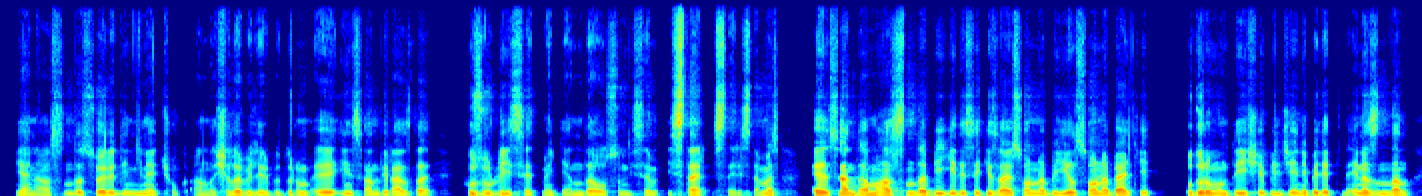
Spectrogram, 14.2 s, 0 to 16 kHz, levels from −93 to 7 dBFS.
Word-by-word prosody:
Yani, 110 0 -5
aslında 105 +10 -5
söylediğin, 115 0 0
yine 120 -3 -3
çok 80 +4 -21
anlaşılabilir 85 0 -3
bir 85 -2 -12
durum, 140 - -6
eee, 95 -1 +3
insan 110 -2 -5
biraz 100 -3 -1
da 105 +1 -1 0.3
huzurlu 100 0 -1
hissetmek, 90 -2 -5
yanında 85 +1 -3
olsun 85 +2 -5
isem 90 0 -9
ister, - - +1
ister 75 -1 -8
istemez. 75 - -4 0.3
Eee, 125 0 +8
sen 145 +9 +5
de - - +1
ama 180 -1 +4
aslında 155 -1 +3
bir 140 - +3
7-8 125 -1 -1
ay 125 -1 +5
sonra, 125 -1 -1
1 120 - -1
yıl 120 +1 +5
sonra 120 0 +1
belki 115 +1 +3 0.4
bu 100 - -2
durumun 115 +5 +5
değişebileceğini 120 +4 -1
belirttin, 125 - 0
en 140 -5 -2
azından, 145 +1 +2
115 Hz, 165 wpm, -24 LUFS, 95-125 Hz, 0.4 s, Eee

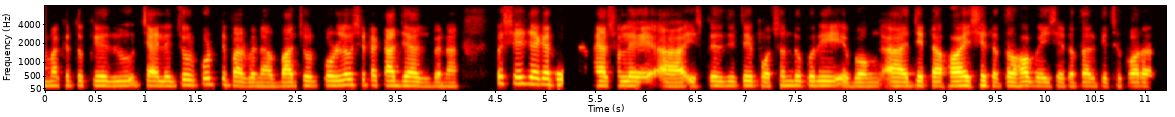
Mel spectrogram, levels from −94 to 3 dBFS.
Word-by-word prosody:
আমাকে 165 +1 -4
তো 170 - -2
কেউ 170 -1 0 0.3
চাইলে 165 -1 +2
জোর 190 -1 0
করতে 215 -1 -1
পারবে 150 -2 +1
না - - -2 0.2
বা 150 - +4
জোর 165 -1 -1
করলেও 175 +3 +2
সেটা 190 -2 -3
কাজে 170 0 +4
আসবে 145 -1 -6
না। 140 - -3 0.4
তো - - -5
সেই 235 0 +3
জায়গা 215 -1 +5
থেকে 195 - -1 0.2
আমি 165 - -3
আসলে 165 0 -2 0.3
আ - - +2 0.3
স্পেস 160 +2 -2
দিতেই 165 +1 -2
পছন্দ 165 +3 -3
করি 165 0 +1 0.2
এবং 145 0 0 0.3
আ - - +5 0.2
যেটা 160 0 +3
হয় 160 +1 +8
সেটা 165 -3 +1
তো 160 - +3
হবেই 155 -2 +2
সেটা 145 0 -3
তো - - -7
আর 145 - -4
কিছু 145 0 -9
করার 150 -1 +1
165 Hz, 205 wpm, -23 LUFS, 150-170 Hz, 0.4 s, হয়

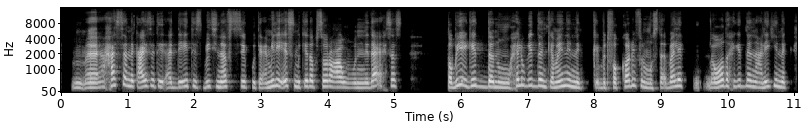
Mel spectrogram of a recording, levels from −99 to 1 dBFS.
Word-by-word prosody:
م 200 -2 -5 0.3
حاسة 295 +5 +1
إنِّك 255 -6 0
عايزة 260 +4 +3
ت 255 - -9
قد 210 -2 -2
إيه 245 +3 +1
تثبتي 240 0 -6
نفسِك 235 0 -1
وتعملي 225 +5 +1
اسم 255 -2 -1
كده 255 +2 +3
بسرعة، 245 -2 +3
وإن 200 -1 -3
ده 260 - +4
إحساس 270 -1 -4 0.7
طبيعي 270 +7 +2
جدًا، 240 -4 +2
وحلو 220 +9 0
جدًا 275 -2 +1
كمان 235 +5 +2
إنِّك 220 -5 +1 0.2
بتفكري 210 +7 -1
في 265 - -19
ال 240 - 0
مستقبلِك. 215 +7 -1
و - - -15 0.2
واضح 260 +3 +2
جدًا 260 -2 -1
عليكِ 230 +6 -1
إنِّك 225 -4 -1
240 Hz, 170 wpm, -23 LUFS, 215-265 Hz, 0.7 s, ده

